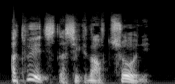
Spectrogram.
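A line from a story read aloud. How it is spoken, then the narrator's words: Soft request. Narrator (Russian): мягко попросил Улин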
